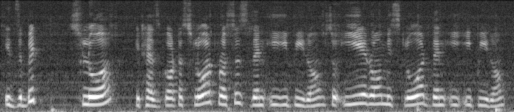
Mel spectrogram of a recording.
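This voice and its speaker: A woman's voice: fairly high pitch, brisk, dark tone, rough recording. A woman, teaching a computer lesson and patiently repeating the key points. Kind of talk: lecture explaining slides.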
